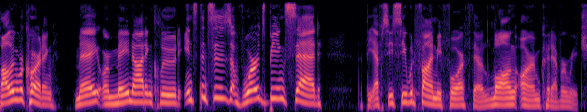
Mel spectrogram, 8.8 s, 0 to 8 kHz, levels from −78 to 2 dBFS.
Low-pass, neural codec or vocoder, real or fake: 7.2 kHz; none; real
